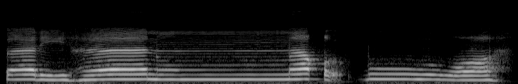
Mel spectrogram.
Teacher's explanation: یہ تنوین کے بعد میم آ گیا ہے جو کہ 4 حروف یا واو میم اور نون میں سے ہے، تو یہاں پر ہم اس کے ساتھ غنہ کو ملائیں گے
